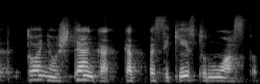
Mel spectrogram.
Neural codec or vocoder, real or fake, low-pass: none; real; 10.8 kHz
